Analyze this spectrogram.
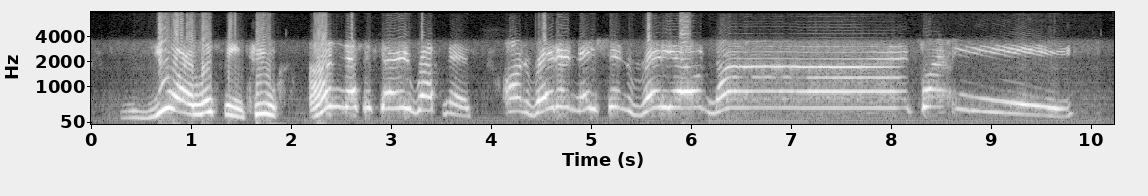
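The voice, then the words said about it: Pro wrestling ring announcer voice. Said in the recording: “in your ring announcer voice”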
